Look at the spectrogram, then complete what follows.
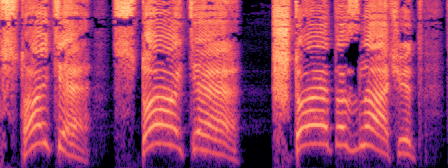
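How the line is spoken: Shout. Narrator (Russian): наконец, крикнул

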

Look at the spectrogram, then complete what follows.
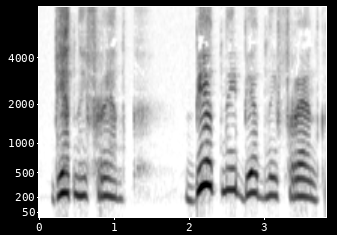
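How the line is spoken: Sighing. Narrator (Russian): вздохнула она

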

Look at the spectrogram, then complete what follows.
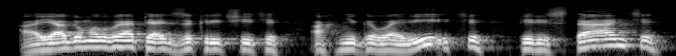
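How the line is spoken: Strained laughter. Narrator (Russian): засмеялся Раскольников, но как-то с натугой

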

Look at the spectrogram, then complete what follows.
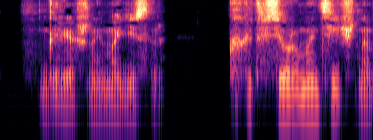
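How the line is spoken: Sigh. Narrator (Russian): вздохнул я

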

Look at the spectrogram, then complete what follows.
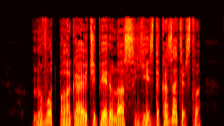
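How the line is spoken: Surprisingly calm. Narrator (Russian): сказала Элейн на удивление спокойно

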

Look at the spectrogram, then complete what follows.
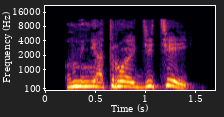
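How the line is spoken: Hoarse wheeze. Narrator (Russian): захрипел таксист

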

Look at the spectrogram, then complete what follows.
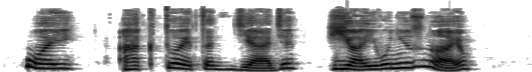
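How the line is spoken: Doll-like voice. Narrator (Russian): кукольным голосом спросила

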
